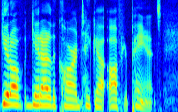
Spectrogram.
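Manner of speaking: gruff, rough male voice. Telling a story of people in a car hearing a stranger's order; gruff male voice. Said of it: "this really gruff male voice say".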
